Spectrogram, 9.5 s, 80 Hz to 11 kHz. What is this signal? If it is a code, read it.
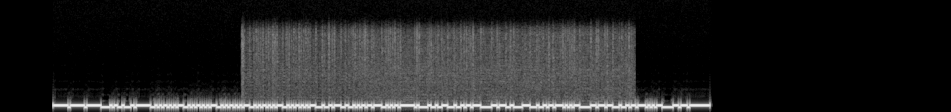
RTTY (45.45 baud, 170 Hz shift), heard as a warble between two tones, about 690 Hz centre. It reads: RYRYRYRYRY UR4EL 579 651 651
